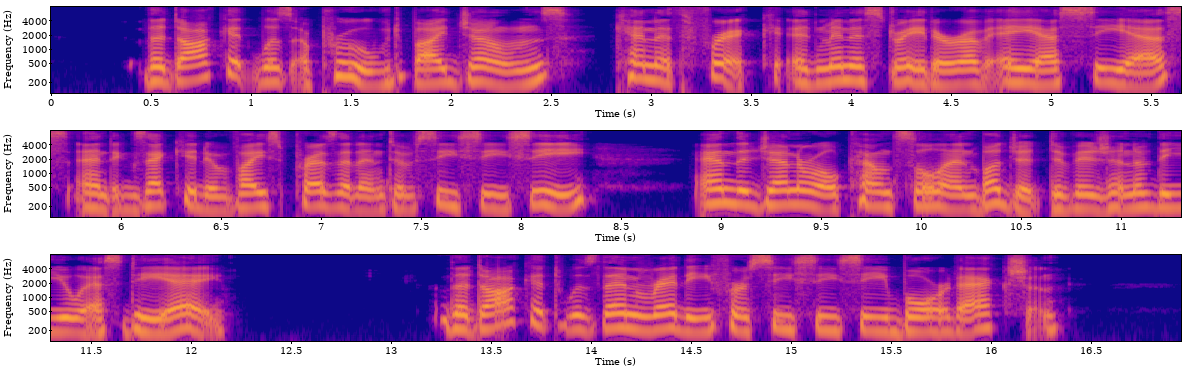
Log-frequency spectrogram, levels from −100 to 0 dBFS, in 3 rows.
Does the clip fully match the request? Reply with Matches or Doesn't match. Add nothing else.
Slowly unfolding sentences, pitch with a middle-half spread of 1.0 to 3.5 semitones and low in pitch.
Doesn't match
